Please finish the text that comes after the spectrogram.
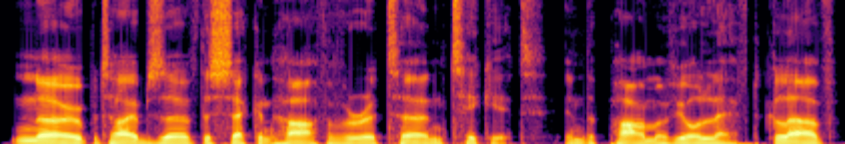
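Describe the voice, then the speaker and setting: An actor playing a courteous, self-assured Victorian gentleman detective in an audiobook drama, precise and soothing. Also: sits low, moderate pace, no room sound, studio quality, close to an everyday voice. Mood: confident, deductive. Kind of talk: full-cast audiobook drama acting.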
